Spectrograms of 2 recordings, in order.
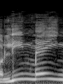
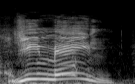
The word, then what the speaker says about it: Gmail: No, Lin May no. No, Lin, no, no, no. Lin May no. Jim. Gmail.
